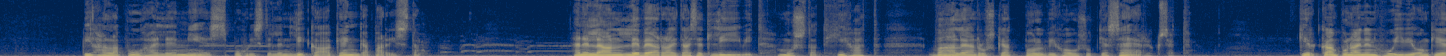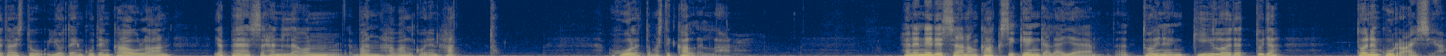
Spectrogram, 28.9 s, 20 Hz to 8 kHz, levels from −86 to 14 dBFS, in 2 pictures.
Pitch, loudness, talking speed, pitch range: 105 Hz, -20 LUFS, 85 wpm, 90-120 Hz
